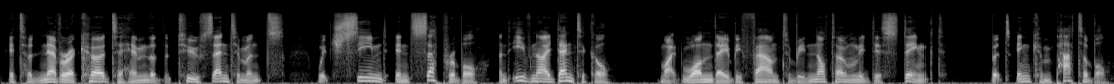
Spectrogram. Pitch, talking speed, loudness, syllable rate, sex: 110 Hz, 150 wpm, -20 LUFS, 5.1 syllables/s, male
